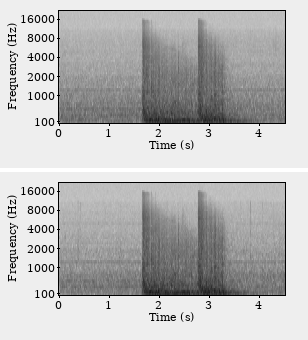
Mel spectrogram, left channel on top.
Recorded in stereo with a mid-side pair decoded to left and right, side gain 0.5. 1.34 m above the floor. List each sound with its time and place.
1.6 s an explosion: 15° right, 0.6 m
